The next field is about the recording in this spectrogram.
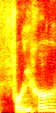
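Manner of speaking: ordinary delivery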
